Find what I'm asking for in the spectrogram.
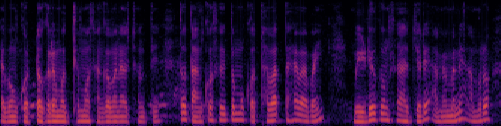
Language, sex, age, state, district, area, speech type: Odia, male, 18-30, Odisha, Mayurbhanj, rural, spontaneous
